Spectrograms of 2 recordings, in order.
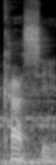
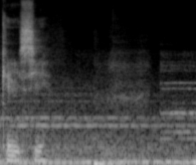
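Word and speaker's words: CASIE: Oh, it's pronounced Cassie, not Casey.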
